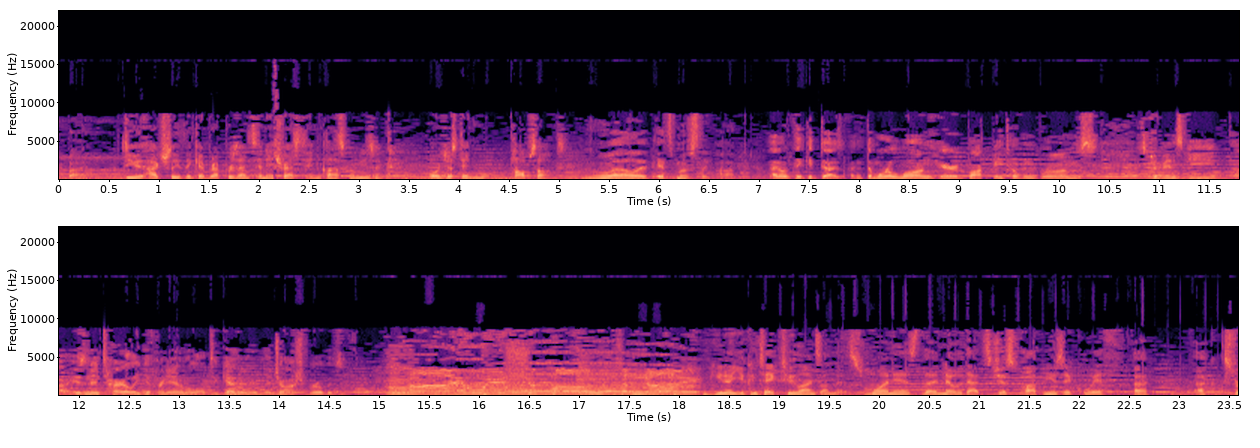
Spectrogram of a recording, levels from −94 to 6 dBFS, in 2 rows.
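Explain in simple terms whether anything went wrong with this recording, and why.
Two things went wrong. At 2.13 to 2.18 s, a likely broken MP3 bit reservoir: after a cut, one frame read another frame's data, so the sound briefly garbles and skips ahead.

From 19.01 to 23.51 s, periodic USB or driver dropouts: something blocks the audio every 0.125 s, dropping a tiny sliver to silence. That causes about 40 evenly spaced ticks.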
